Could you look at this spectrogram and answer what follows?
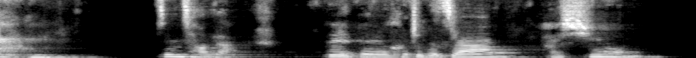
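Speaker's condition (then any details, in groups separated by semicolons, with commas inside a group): No condition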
